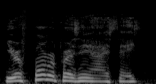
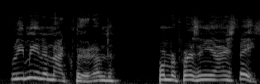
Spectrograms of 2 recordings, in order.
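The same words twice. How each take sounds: First: Former leaned on, the rest quick; stress on former. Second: Retold Trump, higher and rushed, outraged; indignant Trump. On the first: Retold or imitated. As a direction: hit the word former to put him in his place. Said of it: "the emphasis on the word former". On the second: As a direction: fire it off fast like an offended ex-president. Trump indignant about his briefings.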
